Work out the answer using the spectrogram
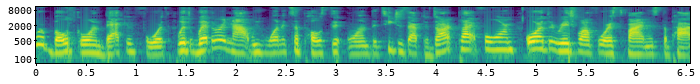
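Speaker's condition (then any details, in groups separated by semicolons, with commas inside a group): No condition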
